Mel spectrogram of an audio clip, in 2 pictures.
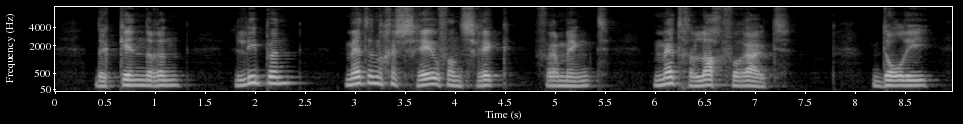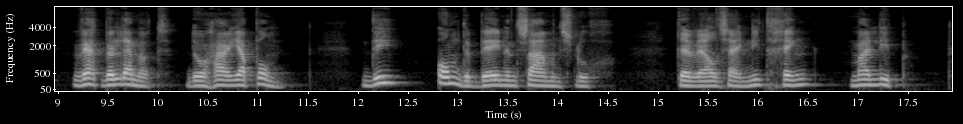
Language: Dutch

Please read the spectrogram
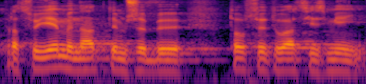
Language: Polish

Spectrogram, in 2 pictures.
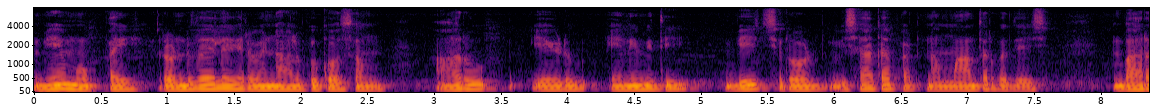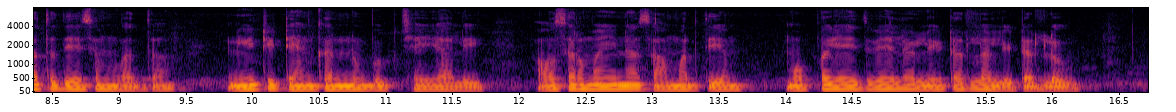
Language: Telugu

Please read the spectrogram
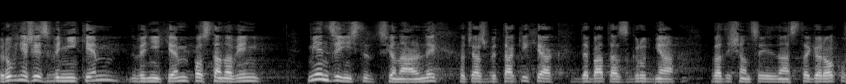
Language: Polish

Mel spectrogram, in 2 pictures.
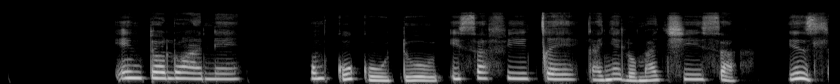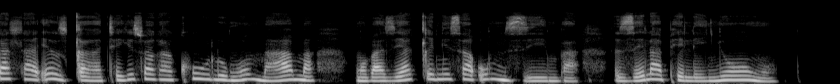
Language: North Ndebele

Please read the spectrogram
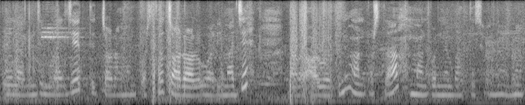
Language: Nepali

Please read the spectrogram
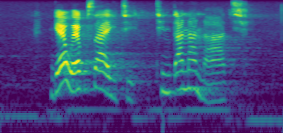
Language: South Ndebele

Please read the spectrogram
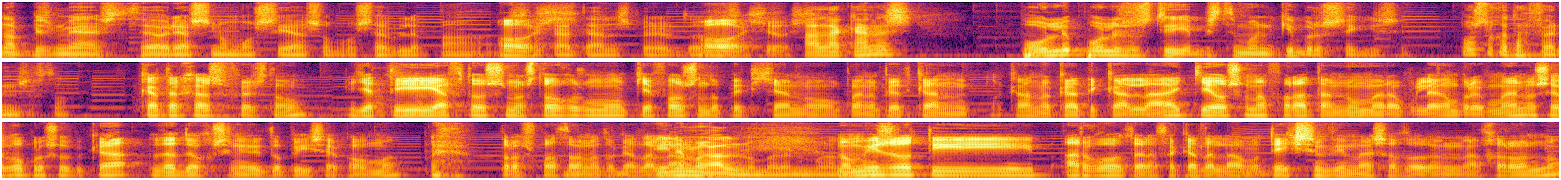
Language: Greek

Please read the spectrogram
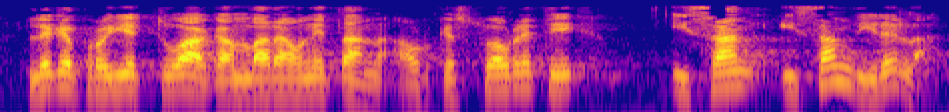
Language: Basque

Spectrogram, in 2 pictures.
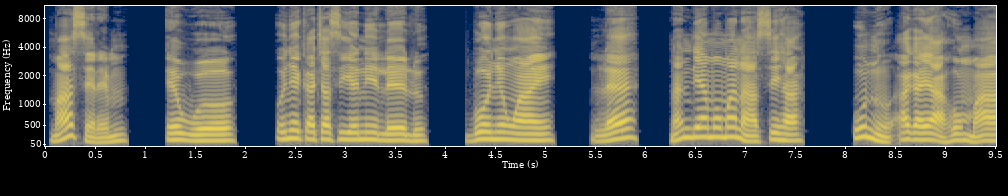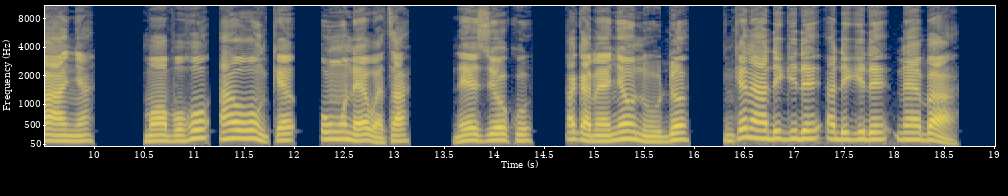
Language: Igbo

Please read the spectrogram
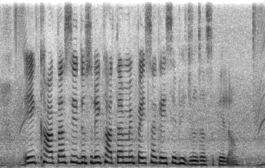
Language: Bhojpuri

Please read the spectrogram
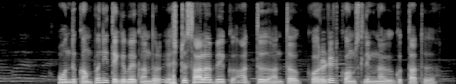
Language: Kannada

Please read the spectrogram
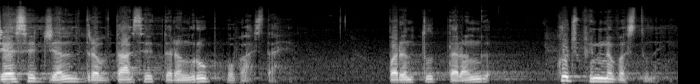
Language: Hindi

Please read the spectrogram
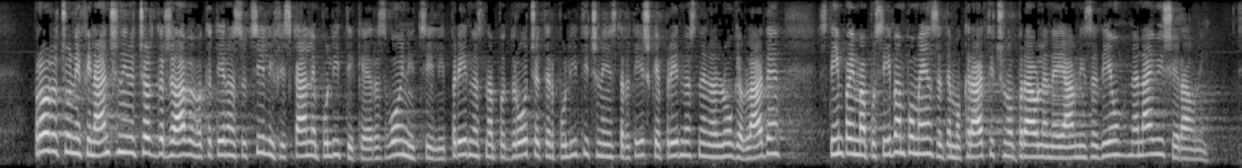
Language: Slovenian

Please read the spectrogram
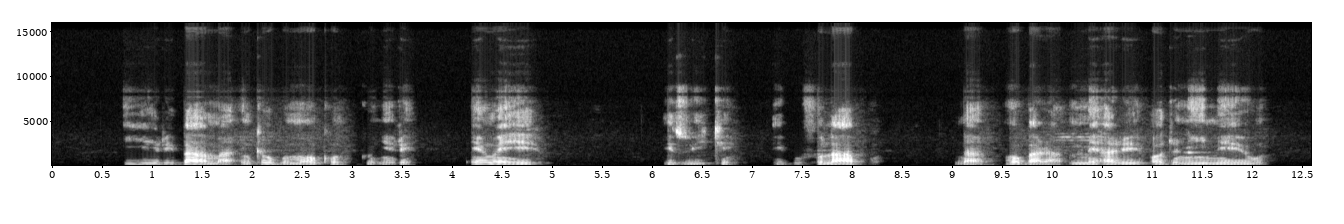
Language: Igbo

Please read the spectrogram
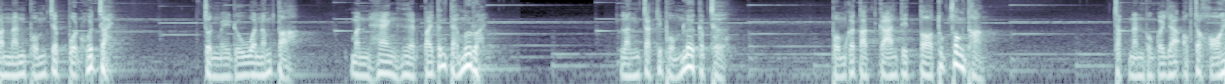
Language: Thai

